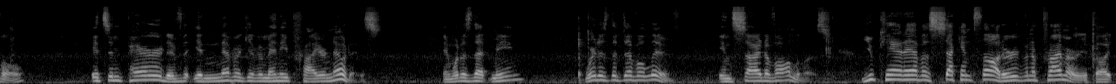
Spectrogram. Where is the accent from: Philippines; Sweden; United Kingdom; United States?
United States; Boston, Massachusetts; now in Connecticut, United States; I'm hailing from Connecticut, but I'm a Boston boy, born and bred.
